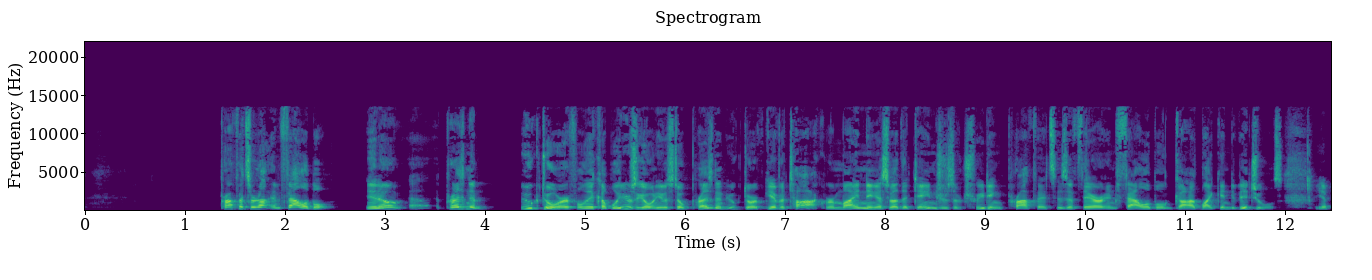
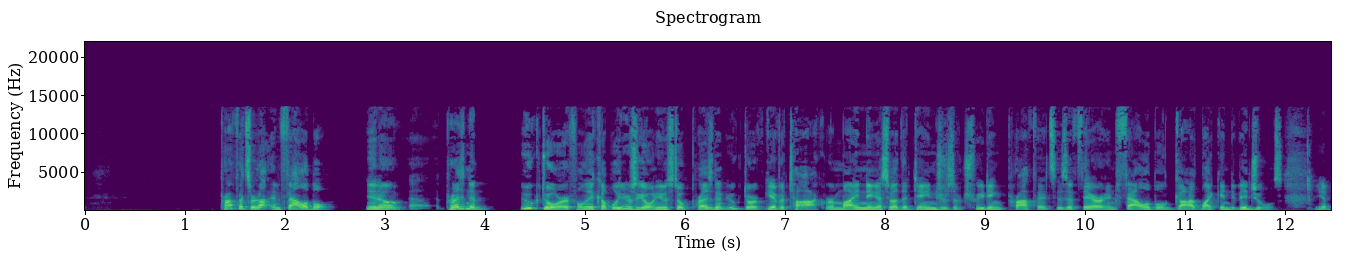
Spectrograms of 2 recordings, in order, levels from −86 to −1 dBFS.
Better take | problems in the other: second | thin; somewhat; fading below 300 Hz

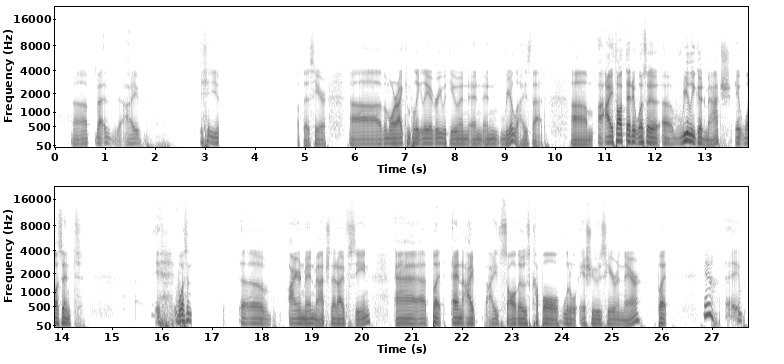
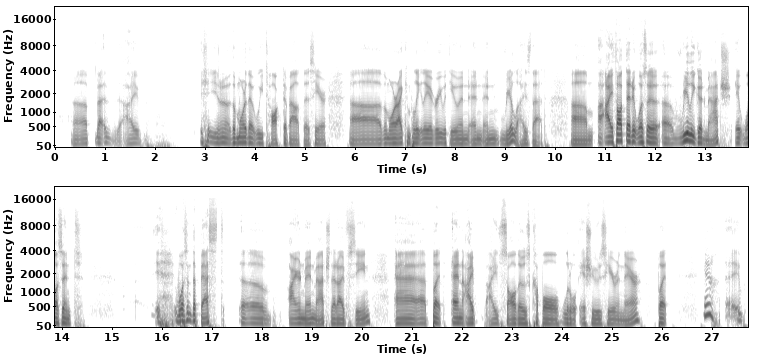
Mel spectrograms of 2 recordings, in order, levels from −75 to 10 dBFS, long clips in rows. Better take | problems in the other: second | audio cutting out; at 3.5 s for 1.5 s and at 17 s for 0.5 s

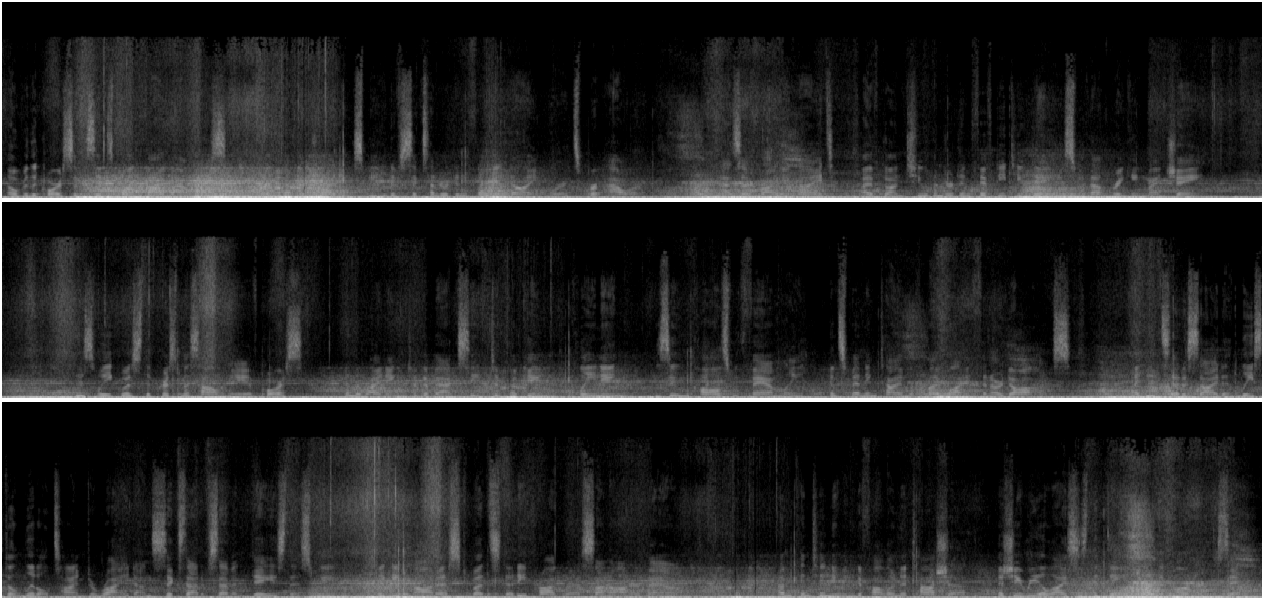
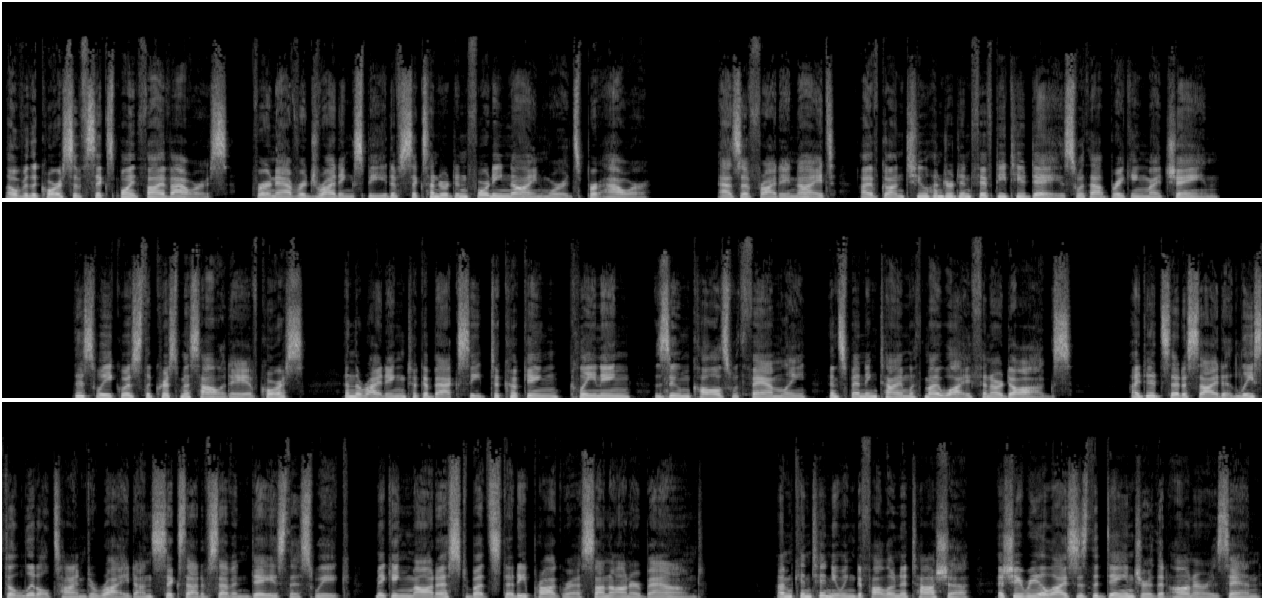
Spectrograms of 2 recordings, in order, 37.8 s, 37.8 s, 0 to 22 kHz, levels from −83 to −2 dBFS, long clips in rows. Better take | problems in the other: second | wind noise on the microphone; heavy; 2 dB above the speech

